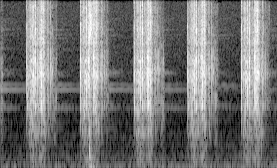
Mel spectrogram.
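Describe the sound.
A camera shutter snaps five times at an even pace while taking a group photo, each click short, crisp and fairly quiet with brief silence between.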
